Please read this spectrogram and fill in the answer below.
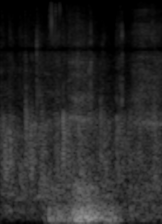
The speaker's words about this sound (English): Well, I want to honor all the dads in the house this morning. Thank you for what you do. Thank you for being who you are. Yeah, can we celebrate and just cheer for our dads?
